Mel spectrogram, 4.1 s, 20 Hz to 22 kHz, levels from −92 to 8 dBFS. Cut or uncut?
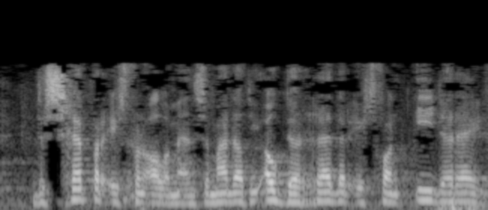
uncut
